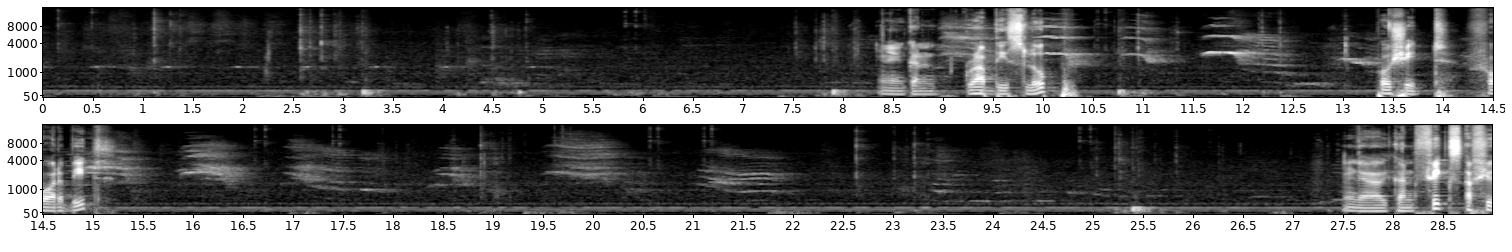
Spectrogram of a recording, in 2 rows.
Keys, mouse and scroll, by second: 0.0 a, 0.5 b, 1.1 ctrl+KP_Add, 2.6 s, 5.9 click, 7.8 alt+a, 8.1 `, 9.2 alt+click, 10.6 alt+shift+click, 12.2 KP_3, 14.8 g, 16.7 click, 17.9 g, 20.6 click, 23.0 g, 24.9 click, 25.3 alt+a, 27.3-28.9 right drag.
